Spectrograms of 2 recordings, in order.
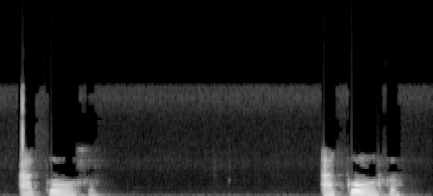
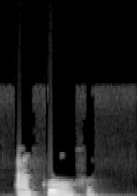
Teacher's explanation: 清辅音▁k▁位于元音▁o，▁这是一个大口的▁o▁之前啊，咱们也送气要稍微少一点啊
